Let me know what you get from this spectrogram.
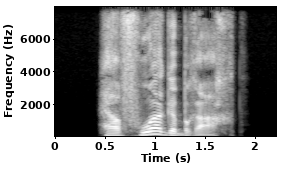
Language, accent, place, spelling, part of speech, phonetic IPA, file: German, Germany, Berlin, hervorgebracht, verb, [hɛɐ̯ˈfoːɐ̯ɡəˌbʁaxt], De-hervorgebracht.ogg
- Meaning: past participle of hervorbringen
